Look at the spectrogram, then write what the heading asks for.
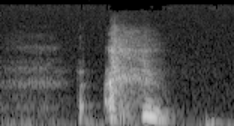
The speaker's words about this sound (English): Oh, I'm going to have to edit that out. Oh man, that sneeze.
